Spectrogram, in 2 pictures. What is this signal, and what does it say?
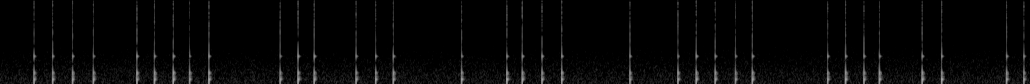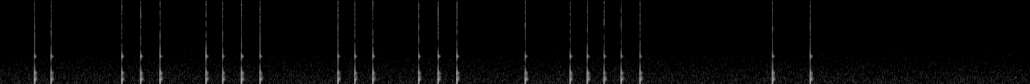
Tap code, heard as taps on a table, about 6 knocks a second. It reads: UNDERGONE A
